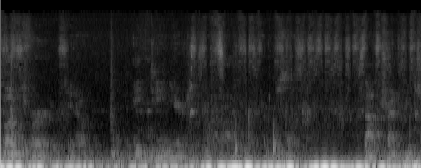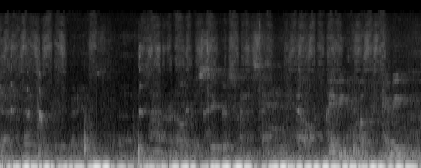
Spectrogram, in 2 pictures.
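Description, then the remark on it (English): A pen scratches steadily across paper in close, continuous strokes with brief pauses, while low, indistinct voices murmur underneath. “let's let's write this down because this is right.”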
